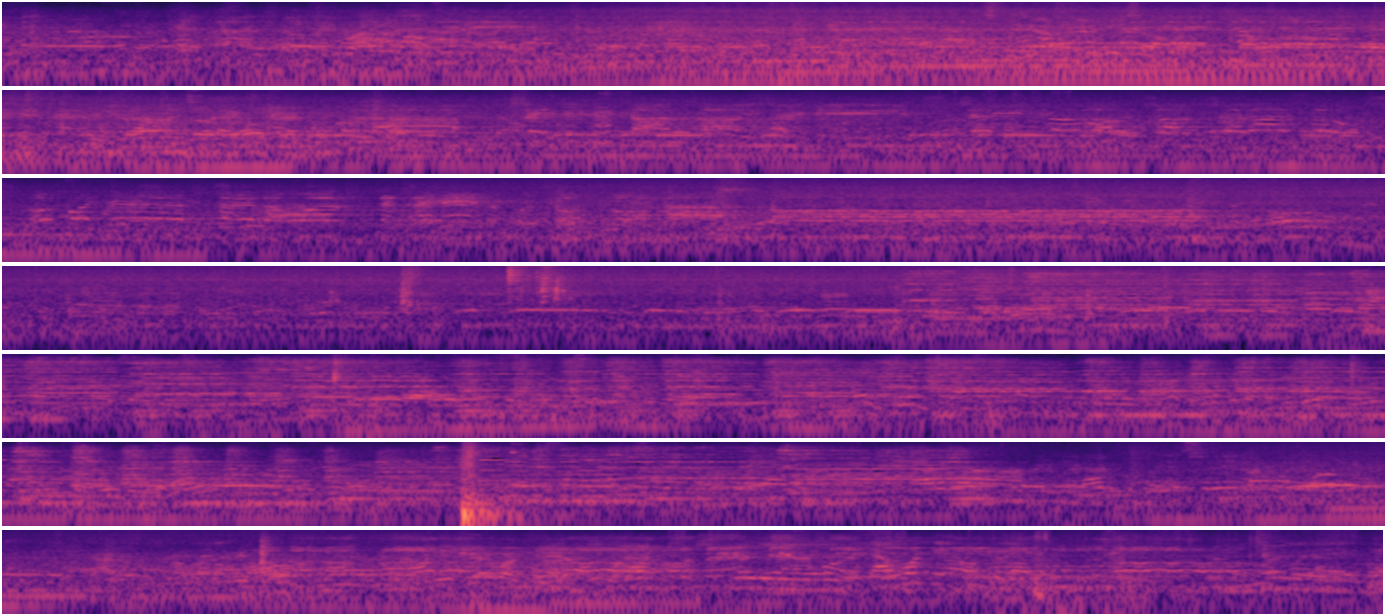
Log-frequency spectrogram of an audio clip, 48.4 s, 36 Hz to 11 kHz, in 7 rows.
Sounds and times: music 0.0 - 20.5
People are sitting outside the café 0.0 - 48.3
cars and scooters passing by 1.1 - 9.4
music 24.9 - 48.3
cars and scooters passing by 39.7 - 46.6

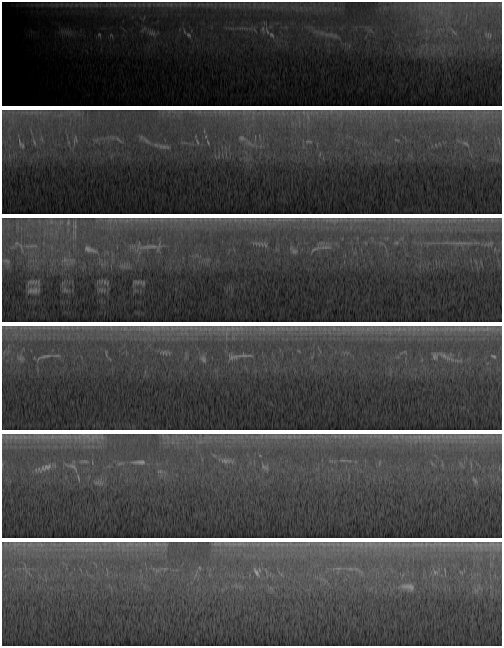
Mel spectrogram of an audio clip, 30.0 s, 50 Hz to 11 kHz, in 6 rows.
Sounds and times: small birds in the distance 0.1 - 30.0
Intense grasshopper sounds 0.9 - 30.0
trees sound like waves 20.6 - 30.0

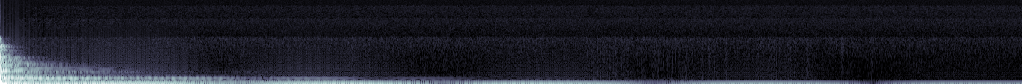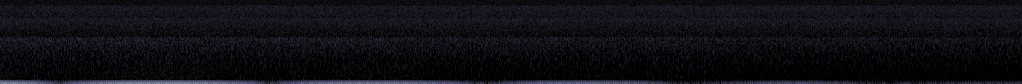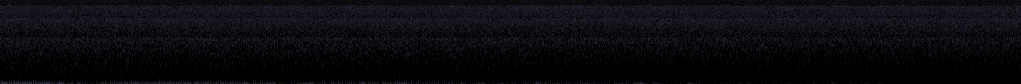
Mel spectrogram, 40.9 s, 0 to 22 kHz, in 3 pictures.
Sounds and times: Gong 0.0 - 10.7

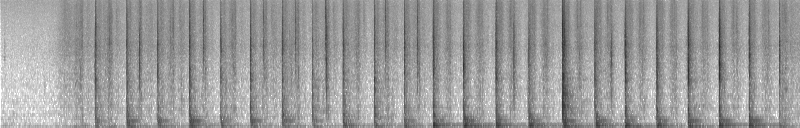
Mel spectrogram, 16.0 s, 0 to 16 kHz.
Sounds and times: jumping barefoot on a hard floor 1.5 - 16.0

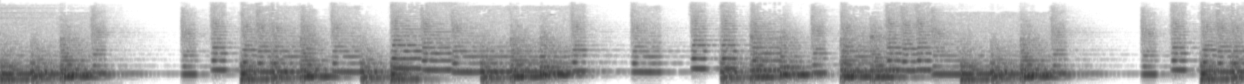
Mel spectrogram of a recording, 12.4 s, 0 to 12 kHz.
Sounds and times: trumpet 1.8 - 9.7
trumpet 11.4 - 12.4

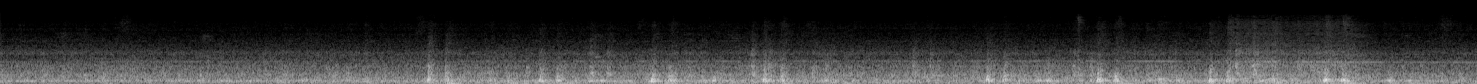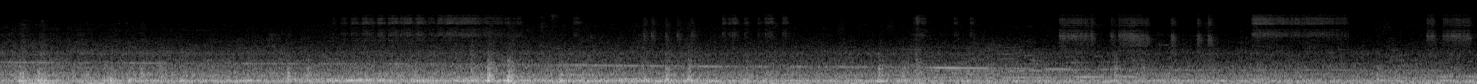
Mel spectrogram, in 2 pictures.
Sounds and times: Tram doors open and close 0.0 - 29.5
tram drive 0.0 - 29.5

